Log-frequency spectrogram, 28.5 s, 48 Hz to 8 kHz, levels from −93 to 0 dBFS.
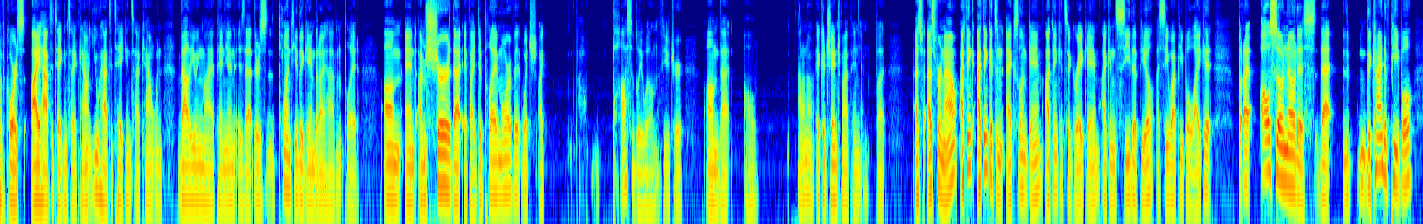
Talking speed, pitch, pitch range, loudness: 210 wpm, 90 Hz, 85-105 Hz, -27 LUFS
